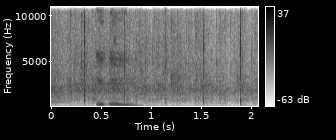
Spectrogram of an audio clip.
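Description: A crowd claps in a steady round of applause for a newly started staff member who led the Disciple Now weekend, dense and continuous, with sharper individual claps standing out and a brief whoop or cheer rising early on.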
